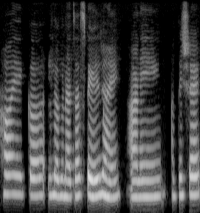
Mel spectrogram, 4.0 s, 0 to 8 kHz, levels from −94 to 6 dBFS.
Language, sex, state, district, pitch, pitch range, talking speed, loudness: Marathi, female, Maharashtra, Dhule, 250 Hz, 235-255 Hz, 120 wpm, -20 LUFS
